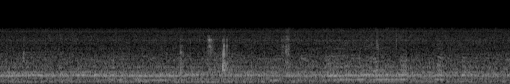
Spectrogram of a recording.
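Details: Constant swarming hum of honey bees at Grass Lake Sanctuary in week 6, July 25, 2011; an even, layered drone with a few faint ticking knocks near the middle.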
